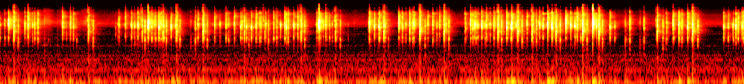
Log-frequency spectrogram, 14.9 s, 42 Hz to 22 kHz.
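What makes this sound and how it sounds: Bare fingertips of both hands type on a $250 custom 60% mechanical keyboard with Gateron Milky Yellow switches and red and white plastic keycaps, resting on an anime desk mat. Bursts of rapid, bright, clacky keystrokes with very short decay are broken by brief pauses, over a faint low hum.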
